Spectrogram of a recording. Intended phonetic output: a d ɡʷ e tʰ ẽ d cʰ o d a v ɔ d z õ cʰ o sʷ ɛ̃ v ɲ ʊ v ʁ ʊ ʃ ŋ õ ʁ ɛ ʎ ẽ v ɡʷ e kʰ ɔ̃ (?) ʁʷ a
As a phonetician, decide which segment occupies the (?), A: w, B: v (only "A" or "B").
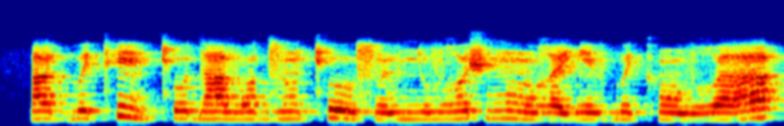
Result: B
